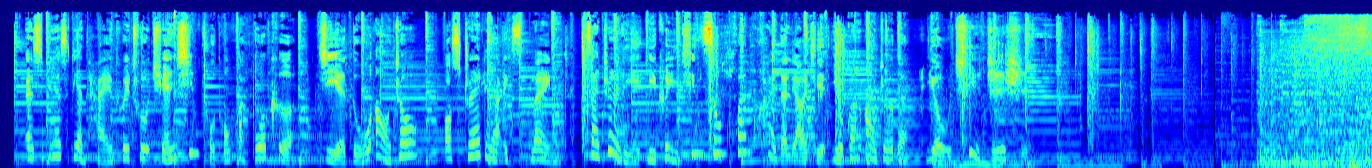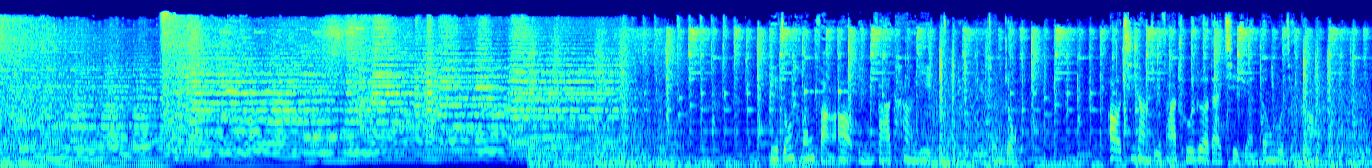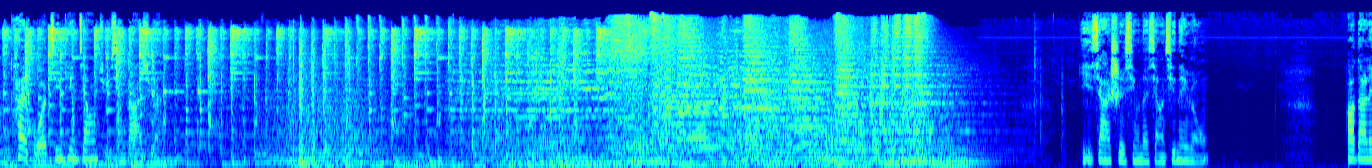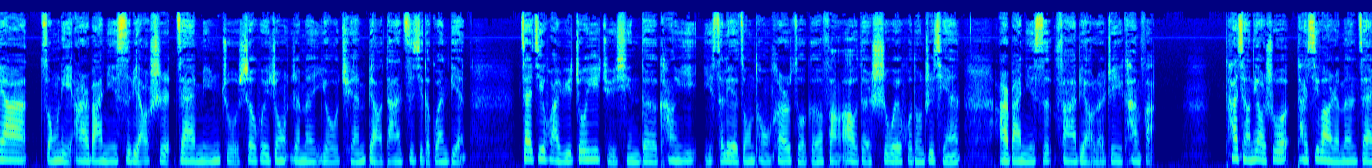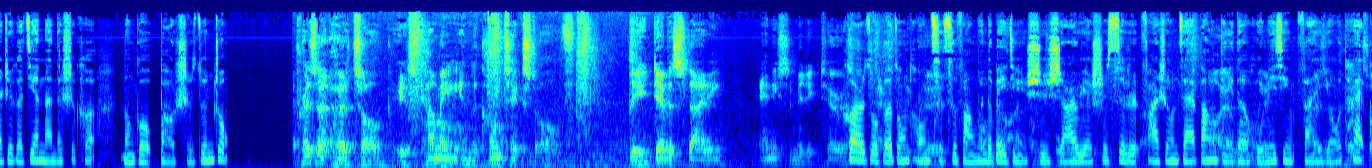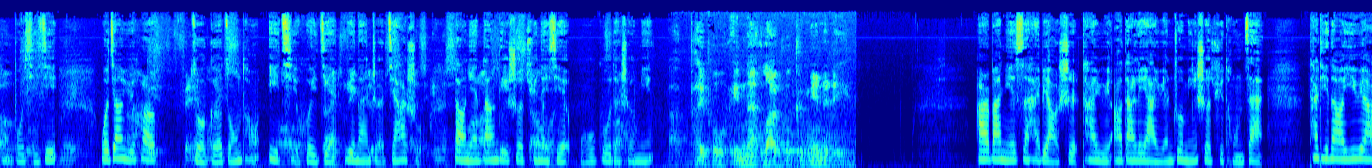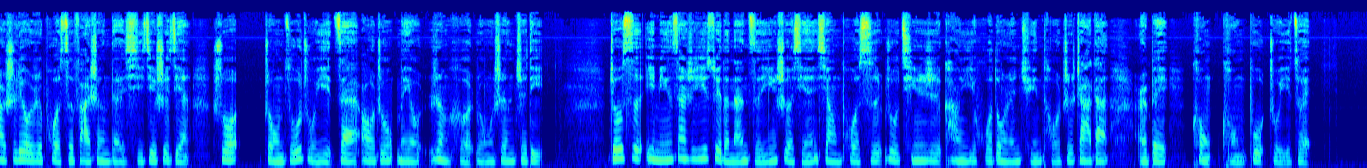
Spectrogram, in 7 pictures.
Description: SBS Mandarin morning news.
